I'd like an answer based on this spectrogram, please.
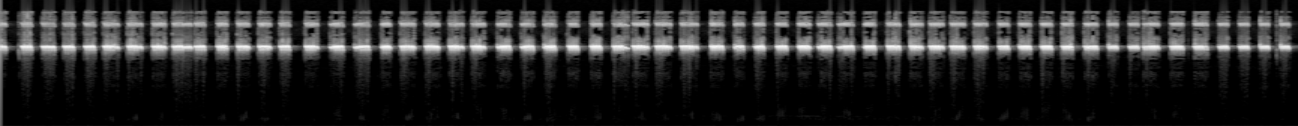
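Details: Two crickets keep up a loud, continuous run of short high-pitched chirps, rapid and regular, each a tight scraping burst with a thin upper harmonic, unbroken throughout with nothing else audible.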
